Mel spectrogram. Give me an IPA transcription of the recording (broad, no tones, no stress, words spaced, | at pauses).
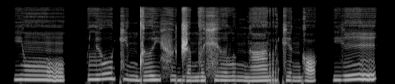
jõː | lʲoːkʲe ndəːj fʉd͡ʒanzə xʲəːlo ŋɡãːrkʲaŋɡɒ | jeː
